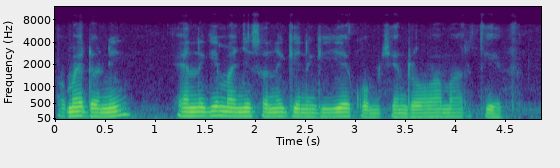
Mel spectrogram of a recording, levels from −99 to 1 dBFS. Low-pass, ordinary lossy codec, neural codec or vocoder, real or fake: 7.2 kHz; Opus, 32 kbps; none; real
